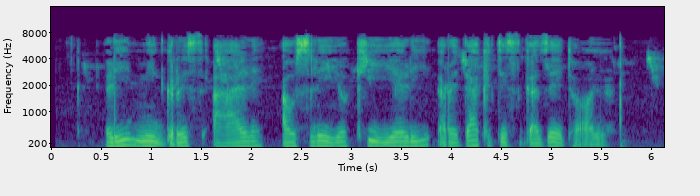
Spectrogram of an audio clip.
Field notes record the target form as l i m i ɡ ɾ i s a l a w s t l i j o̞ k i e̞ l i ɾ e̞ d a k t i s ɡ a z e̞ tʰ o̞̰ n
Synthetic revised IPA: l i m i ɡ ɾ i s a l a w s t l i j o̞ kʰ i e̞ l i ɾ e̞ d a k t i s ɡ a z e̞ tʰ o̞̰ n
